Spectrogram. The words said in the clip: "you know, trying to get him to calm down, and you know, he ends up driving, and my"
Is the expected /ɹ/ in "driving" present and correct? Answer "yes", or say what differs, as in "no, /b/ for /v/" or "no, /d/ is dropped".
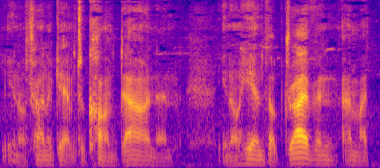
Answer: yes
